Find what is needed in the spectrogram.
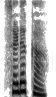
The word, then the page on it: ಸಡಕ: saḍaka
